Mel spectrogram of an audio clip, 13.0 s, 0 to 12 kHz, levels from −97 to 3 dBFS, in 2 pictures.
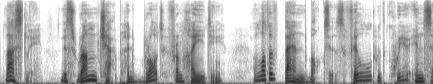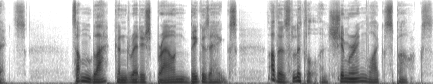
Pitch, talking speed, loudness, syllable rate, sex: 115 Hz, 135 wpm, -23 LUFS, 3.7 syllables/s, male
